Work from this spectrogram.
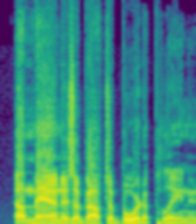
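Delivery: deep, dramatic, portentous narrator voice. Recalling Time Life Mysteries of the Unknown commercials: Rod Serling-esque narration. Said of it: "in a deep, almost Rod Serling esque intonation".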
